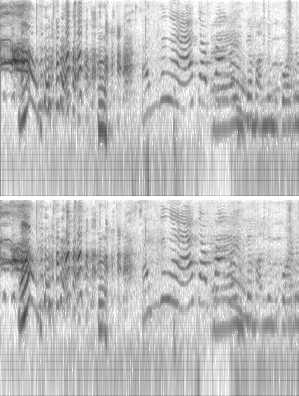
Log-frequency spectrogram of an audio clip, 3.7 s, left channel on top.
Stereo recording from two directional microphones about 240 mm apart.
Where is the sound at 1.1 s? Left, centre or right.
Left.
